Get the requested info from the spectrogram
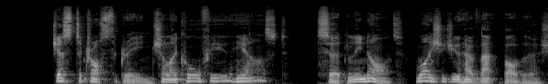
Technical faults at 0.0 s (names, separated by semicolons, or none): none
